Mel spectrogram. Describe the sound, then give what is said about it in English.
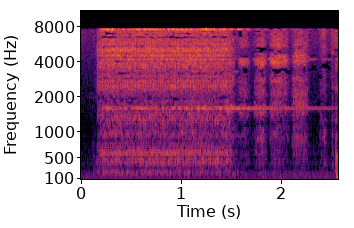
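A telephone rings loudly, a continuous jangling bell that holds for over a second, then breaks into rapid stuttering bursts before cutting off. “The phone. The phone. It's ringing again.”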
